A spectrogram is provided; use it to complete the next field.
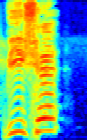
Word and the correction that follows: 미세: 예, 예 미세. 자, 발음을 제대로 해주시기 바랍니다. 많은 국민들이 듣고 계십니다. 미쇠가 예. 아니고 미세.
